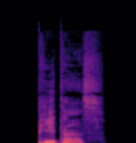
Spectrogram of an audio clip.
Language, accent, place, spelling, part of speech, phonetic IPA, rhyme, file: German, Germany, Berlin, Peters, proper noun / noun, [ˈpeːtɐs], -eːtɐs, De-Peters.ogg
- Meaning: 1. a surname transferred from the given name common in northern Germany 2. genitive singular of Peter 3. plural of Peter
